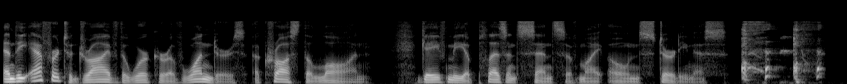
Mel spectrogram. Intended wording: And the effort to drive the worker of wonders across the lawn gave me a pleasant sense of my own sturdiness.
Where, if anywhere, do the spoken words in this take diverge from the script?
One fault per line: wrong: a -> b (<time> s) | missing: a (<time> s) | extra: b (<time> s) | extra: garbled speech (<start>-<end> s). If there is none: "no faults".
no faults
